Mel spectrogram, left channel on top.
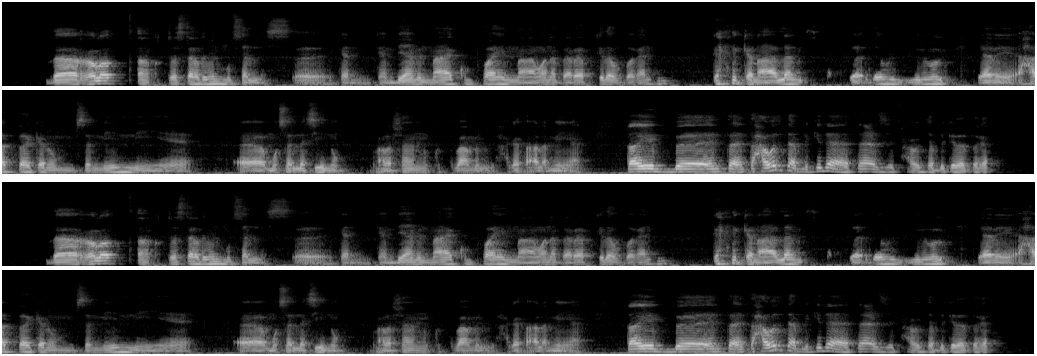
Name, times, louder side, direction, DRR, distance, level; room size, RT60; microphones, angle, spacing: voice 1, 0.4-6.6 7.1-8.0 8.5-12.2 12.6-13.8 14.0-16.1 16.6-20.2, left 2 dB, 15° left, 9 dB, 0.4 m, -24 dB
sound 1, 1.4-18.3, equal, 40° left, 1.5 m, -46 dB
8.0 x 4.7 x 6.4 m, 0.35 s
head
